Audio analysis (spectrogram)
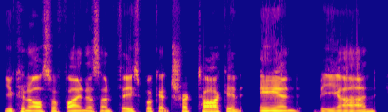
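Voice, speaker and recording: A man's voice: fairly low pitch, normal speed, fairly bright tone, no echo, studio quality. A man hosting a casual fan podcast, bantering and joking as he talks. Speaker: podcast host.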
